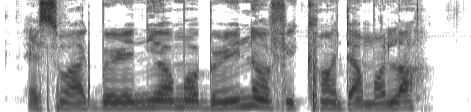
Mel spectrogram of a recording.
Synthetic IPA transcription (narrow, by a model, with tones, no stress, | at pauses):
ɛ˨sũ˨a˨ɡ͡be˨ɾe˨nĩ˦ɔ˧mɔ̃˧bĩ˨ɾ̃ĩ˦nãː˦˨fi˧kʰã˦˧da˨mɔ̃˨˧˦la˦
